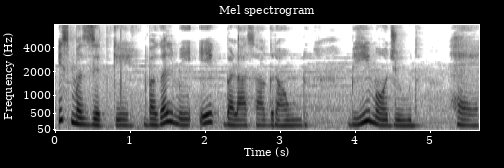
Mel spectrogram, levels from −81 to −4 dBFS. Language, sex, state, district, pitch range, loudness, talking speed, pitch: Hindi, female, Madhya Pradesh, Umaria, 150-175 Hz, -16 LUFS, 125 wpm, 160 Hz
